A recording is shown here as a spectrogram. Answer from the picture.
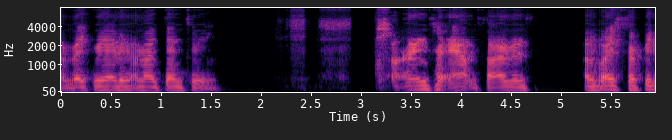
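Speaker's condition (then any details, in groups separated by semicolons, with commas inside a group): Duchenne muscular dystrophy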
